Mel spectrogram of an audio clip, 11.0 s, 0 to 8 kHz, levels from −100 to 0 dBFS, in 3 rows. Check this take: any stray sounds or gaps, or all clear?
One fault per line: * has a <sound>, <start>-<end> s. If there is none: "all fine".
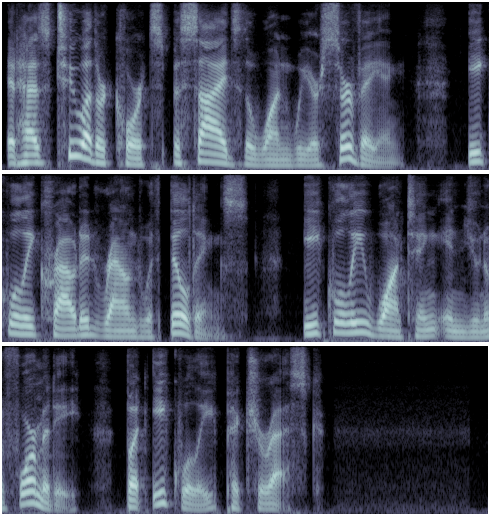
all fine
